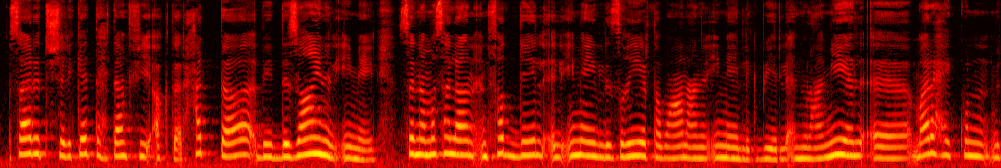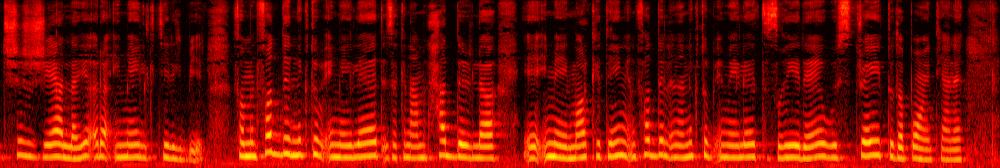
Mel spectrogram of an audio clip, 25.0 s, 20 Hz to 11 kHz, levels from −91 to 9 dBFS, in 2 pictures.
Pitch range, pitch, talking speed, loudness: 225-275 Hz, 245 Hz, 115 wpm, -31 LUFS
